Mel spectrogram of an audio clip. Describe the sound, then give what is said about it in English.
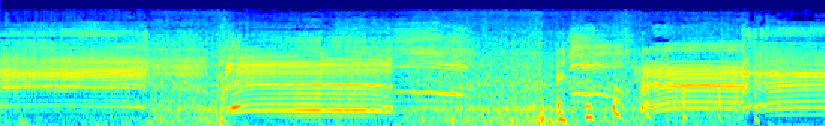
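Several sheep at the Wisconsin State Fair bleat loudly in a continuous, overlapping chorus of long wavering cries, one call running into the next with barely a pause. “They were actually sheep at the Wisconsin State Fair.”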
